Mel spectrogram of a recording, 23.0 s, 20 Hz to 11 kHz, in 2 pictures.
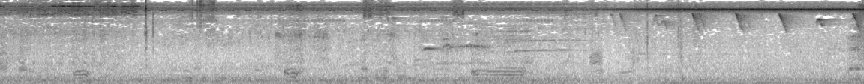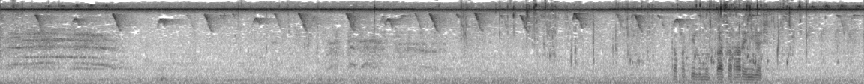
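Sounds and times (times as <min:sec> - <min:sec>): steady high whine: 0:00.0 - 0:18.5
rooster crowing: 0:05.6 - 0:08.0, 0:11.3 - 0:13.3, 0:15.9 - 0:17.5.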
